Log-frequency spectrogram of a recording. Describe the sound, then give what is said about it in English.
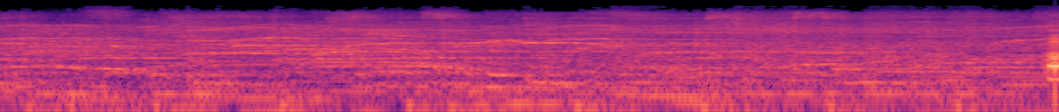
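A loud crowd of children shouts and cheers at a live strength show, a dense, steady roar of young voices that holds at one level across the whole stretch. “that's a loud bunch of kids right there.”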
